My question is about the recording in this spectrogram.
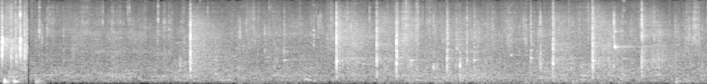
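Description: Badminton rally: rackets striking the shuttlecock in sharp cracks at irregular intervals, with short squeaks of shoes on the court and a steady hall background. A brief loud burst right at the start.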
